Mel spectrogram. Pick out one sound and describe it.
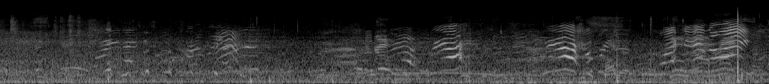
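Young girls shout and call out excitedly across an open field.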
